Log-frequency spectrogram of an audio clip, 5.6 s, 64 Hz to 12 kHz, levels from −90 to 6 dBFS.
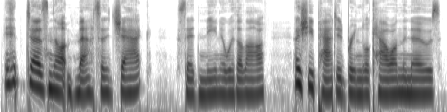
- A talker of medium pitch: Yes, medium, 165 Hz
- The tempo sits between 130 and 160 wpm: No, average, 195 wpm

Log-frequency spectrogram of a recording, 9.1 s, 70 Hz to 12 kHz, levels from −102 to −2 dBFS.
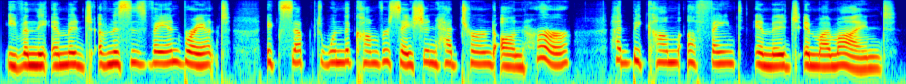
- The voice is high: Yes, high, 240 Hz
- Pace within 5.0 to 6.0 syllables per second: No, 4.5 syllables/s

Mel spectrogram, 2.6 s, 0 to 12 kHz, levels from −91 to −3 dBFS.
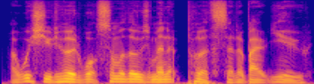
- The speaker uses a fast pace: Yes, fast, 320 wpm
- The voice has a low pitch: Yes, very low, 95 Hz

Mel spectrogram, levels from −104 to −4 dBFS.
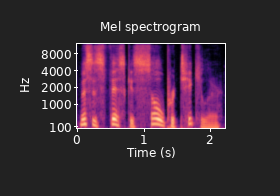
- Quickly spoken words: No, slow, 135 wpm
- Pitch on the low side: No, medium, 145 Hz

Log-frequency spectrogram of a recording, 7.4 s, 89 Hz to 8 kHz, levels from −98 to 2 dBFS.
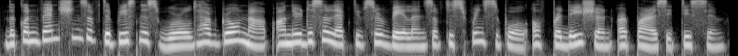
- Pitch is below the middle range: No, high, 240 Hz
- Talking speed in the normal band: Yes, average, 160 wpm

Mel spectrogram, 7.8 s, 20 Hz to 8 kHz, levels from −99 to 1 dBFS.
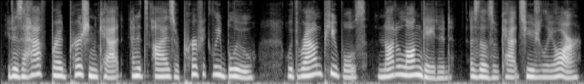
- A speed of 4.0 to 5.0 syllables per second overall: No, 5.4 syllables/s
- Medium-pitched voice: No, high, 210 Hz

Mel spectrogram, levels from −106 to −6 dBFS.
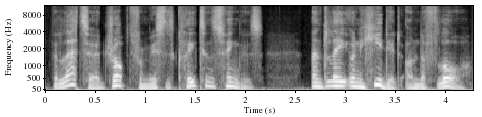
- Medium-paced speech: Yes, average, 180 wpm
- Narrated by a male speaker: Yes, male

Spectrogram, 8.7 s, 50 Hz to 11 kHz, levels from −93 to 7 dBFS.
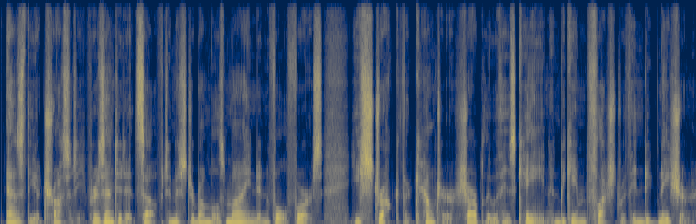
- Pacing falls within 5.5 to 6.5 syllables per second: No, 5.1 syllables/s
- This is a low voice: Yes, low, 105 Hz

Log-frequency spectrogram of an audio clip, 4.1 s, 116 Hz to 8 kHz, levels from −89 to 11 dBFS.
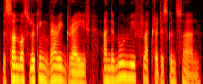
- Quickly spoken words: No, average, 175 wpm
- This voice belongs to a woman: No, male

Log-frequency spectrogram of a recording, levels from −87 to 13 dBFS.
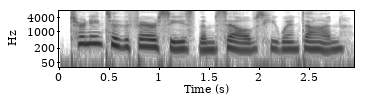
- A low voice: No, high, 210 Hz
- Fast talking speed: No, average, 165 wpm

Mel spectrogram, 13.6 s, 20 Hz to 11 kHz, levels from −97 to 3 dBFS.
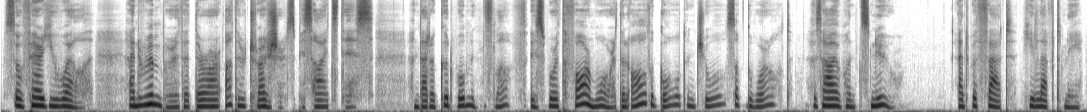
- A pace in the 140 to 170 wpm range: No, average, 180 wpm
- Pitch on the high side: Yes, high, 200 Hz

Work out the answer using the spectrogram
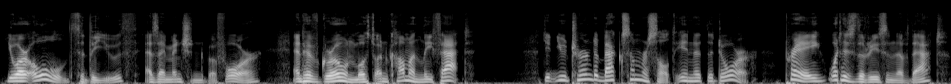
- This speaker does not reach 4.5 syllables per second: No, 5.5 syllables/s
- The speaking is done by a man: Yes, male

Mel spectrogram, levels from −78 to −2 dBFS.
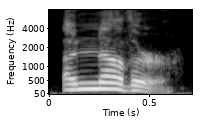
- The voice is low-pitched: No, high, 190 Hz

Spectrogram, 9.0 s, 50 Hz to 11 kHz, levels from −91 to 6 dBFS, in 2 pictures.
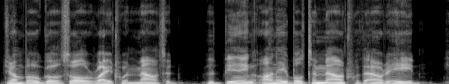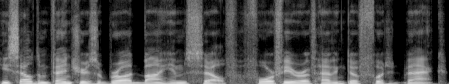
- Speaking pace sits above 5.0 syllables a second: No, 4.5 syllables/s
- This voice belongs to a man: Yes, male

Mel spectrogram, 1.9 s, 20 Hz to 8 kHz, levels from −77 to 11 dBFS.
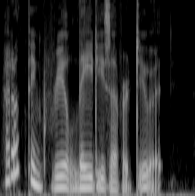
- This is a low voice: No, medium, 175 Hz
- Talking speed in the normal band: No, fast, 245 wpm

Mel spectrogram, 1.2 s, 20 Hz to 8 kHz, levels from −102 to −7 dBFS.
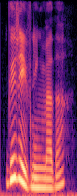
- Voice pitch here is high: Yes, high, 195 Hz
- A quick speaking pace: No, average, 155 wpm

